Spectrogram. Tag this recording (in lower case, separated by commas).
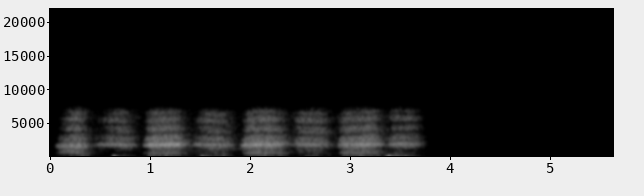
breathing, respiratory sounds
